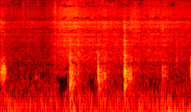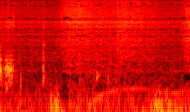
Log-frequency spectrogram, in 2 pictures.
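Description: Chopped onion, green chilli, tomato and herbs sizzling in oil in a black wok, stirred with a perforated metal skimmer that scrapes and clinks against the pan several times.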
